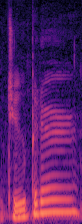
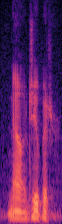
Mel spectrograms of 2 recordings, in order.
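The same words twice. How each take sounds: First: "Jupiter?" with a rising question tune, pitched much higher. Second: Said in the usual way. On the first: Shown as a demonstration. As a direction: say "Jupiter?" sliding up like a puzzled question. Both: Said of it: "They put a little accent where we go".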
